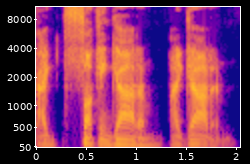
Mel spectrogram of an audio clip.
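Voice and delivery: proud, savoring it, drawn-out delivery. Voicing the player walking into the clearing holding the ashes: proud. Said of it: "proudly holding him out".

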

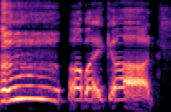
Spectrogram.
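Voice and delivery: high, slow, stretched-out shocked gasp.

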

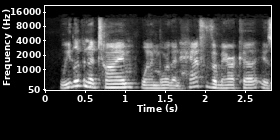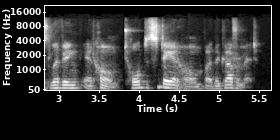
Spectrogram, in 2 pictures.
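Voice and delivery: ordinary delivery

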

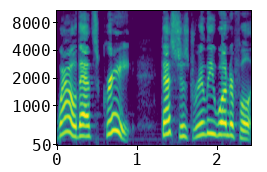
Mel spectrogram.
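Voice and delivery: mock pandering, fawning voice. Retelling a court-ordered therapist's reply, speaker uses a mock pandering congratulations voice. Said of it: "in a very pandering, liberal congratulations voice".

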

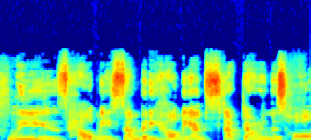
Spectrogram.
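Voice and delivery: play-acted pleading cry, high and mild. Retelling a parable about a man stuck in a hole: retelling a yell for help. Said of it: "he's yelling".

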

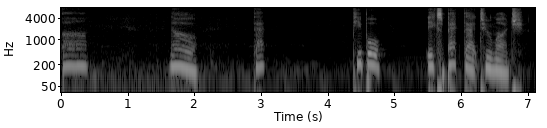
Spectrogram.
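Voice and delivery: high, slow, drawn-out little-guy voice. Retelling how a script reader reacted: Rian Johnson impression. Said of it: "That's my Rian Johnson impression".

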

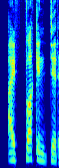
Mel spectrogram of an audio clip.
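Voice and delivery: ordinary talk

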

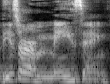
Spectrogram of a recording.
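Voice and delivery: normal talking voice

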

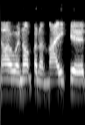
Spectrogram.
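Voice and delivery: plain

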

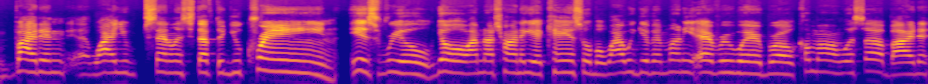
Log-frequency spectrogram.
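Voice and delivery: put-on voice with Spanish accent, high, drawn out.

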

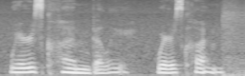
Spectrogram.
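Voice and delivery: loud stage whisper. Recapping a scene, acting out a woman leaning toward a sobbing man, loud whisper. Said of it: "she loudly whispers".

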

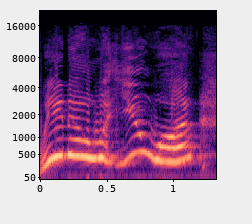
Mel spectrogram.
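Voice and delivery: put-on falsetto, pitched very high. Retelling what two weirdos said when asked for help: falsetto voice. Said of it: "two falsetto voiced weirdos".

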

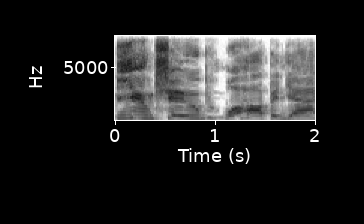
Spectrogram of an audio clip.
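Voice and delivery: put-on British accent. Doing a British voice in a joking bit, use a put-on British accent. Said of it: "British voice".

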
